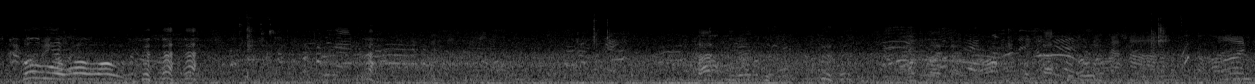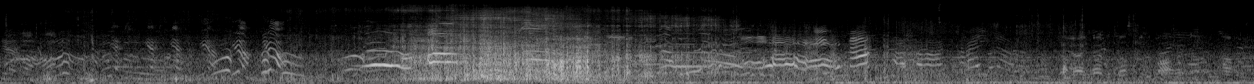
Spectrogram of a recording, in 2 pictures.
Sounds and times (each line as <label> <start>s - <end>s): children and parents sledging in the dark 0.0s - 25.0s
